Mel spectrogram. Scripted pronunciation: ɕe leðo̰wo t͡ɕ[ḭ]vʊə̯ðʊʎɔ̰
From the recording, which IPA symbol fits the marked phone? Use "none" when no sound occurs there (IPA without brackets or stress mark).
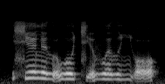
ḛ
